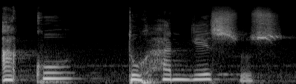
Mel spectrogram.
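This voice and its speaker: A woman preacher voicing a gentle, loving male divine voice, speaking slowly and softly. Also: a little high, animated, vocal fry, slightly rough, long reverb tail, exaggerated voice. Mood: tender. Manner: slow, soft, drawn-out speech.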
